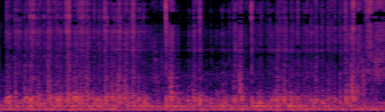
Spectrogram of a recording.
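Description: A grey multi-pen's ballpoint tip scribbles and scratches quickly across a flat, thin, pale green paper page lying on a cutting mat, while the other hand holds the sheet still. The result is a quiet, continuous, dry scratching rustle, weighted toward low tones, with brief brighter streaks as the tip drags across the paper.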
